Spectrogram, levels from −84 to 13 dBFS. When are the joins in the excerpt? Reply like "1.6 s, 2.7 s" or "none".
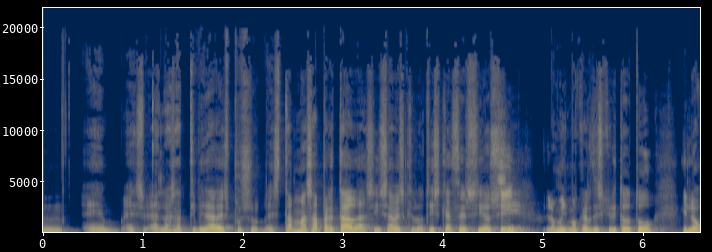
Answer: none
